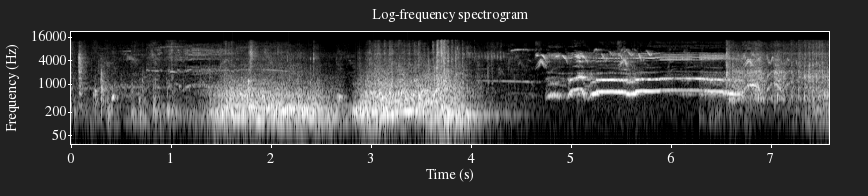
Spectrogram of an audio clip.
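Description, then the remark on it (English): Chickens in the back of a van cluck and shuffle with a noisy, busy texture, then a rooster lets out a single drawn-out crow, clear, rising and falling over a couple of seconds. “with the chickens in the back of his van, and a map printout and sat-nav in hand.”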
